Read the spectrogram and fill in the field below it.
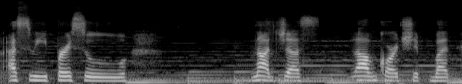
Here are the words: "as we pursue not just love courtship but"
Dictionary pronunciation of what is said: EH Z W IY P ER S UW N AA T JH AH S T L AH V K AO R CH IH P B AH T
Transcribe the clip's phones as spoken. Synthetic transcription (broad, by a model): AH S W IY P ER S UW N AA T JH AH S T L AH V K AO R SH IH P B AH T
